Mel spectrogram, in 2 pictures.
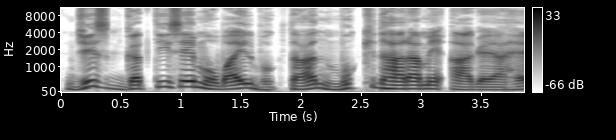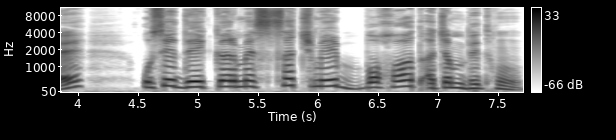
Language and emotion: Hindi, surprised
